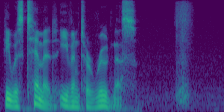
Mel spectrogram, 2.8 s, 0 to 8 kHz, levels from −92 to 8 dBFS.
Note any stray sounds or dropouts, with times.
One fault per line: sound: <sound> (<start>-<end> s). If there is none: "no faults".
sound: sniff (2.2-2.4 s)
